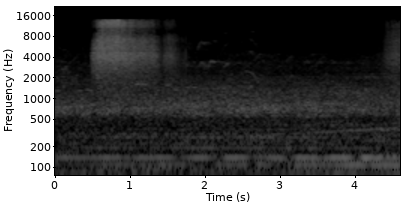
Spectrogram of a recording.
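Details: A rhinoceros beetle in Queensland gives short, breathy hissing bursts over a low background hum.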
